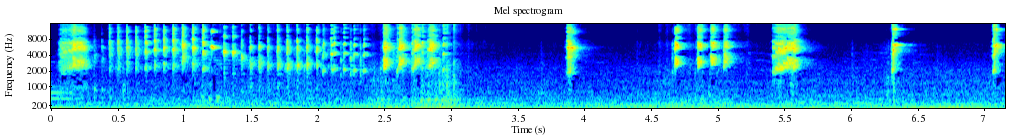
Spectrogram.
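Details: In Peshawar on a fine-weather day, a lovebird gives a fast rattling chatter of rapid pulses for about two seconds, then isolated sharp, high chirps spaced a second or so apart.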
